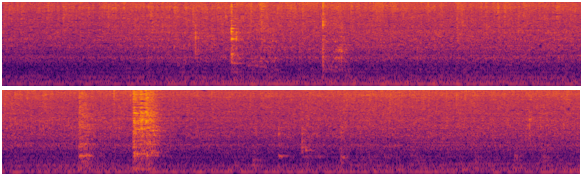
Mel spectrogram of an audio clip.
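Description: Zucchini slices frying in a pan over high heat, a steady sizzle, with a few light knocks and one louder clack about five seconds in.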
